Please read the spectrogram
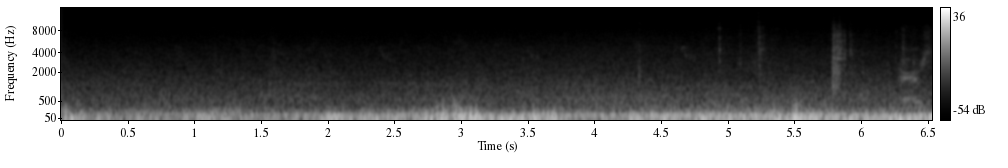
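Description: Wind rumbling on the microphone, a steady low rumble with a few faint clicks near the end.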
